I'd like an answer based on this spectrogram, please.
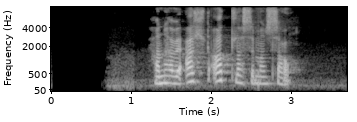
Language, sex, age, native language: Icelandic, female, 20-29, Icelandic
